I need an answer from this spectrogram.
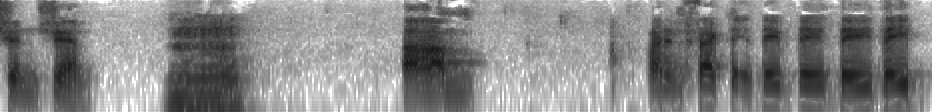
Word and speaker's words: Shenzhen: And the one that's most famous is Shenzhen, pronounced Shenzhen.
